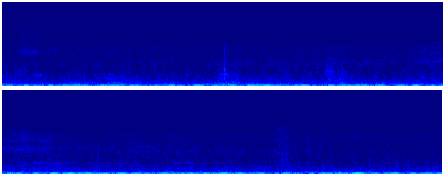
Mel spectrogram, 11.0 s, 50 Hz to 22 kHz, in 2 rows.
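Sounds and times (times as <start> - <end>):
steady low hum: 0.0 - 11.0
paintbrush scratching on paper: 1.0 - 11.0.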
